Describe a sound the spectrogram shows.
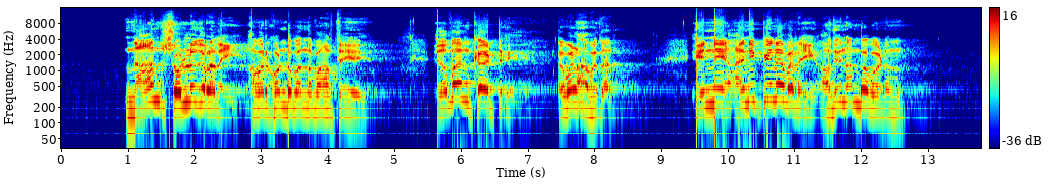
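A middle-aged man speaks forcefully and with animation close to a microphone.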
